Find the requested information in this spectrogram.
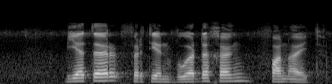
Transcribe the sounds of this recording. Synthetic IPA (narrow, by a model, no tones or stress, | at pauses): biətərfərtiənvuərdəχəŋfɐnœɥt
